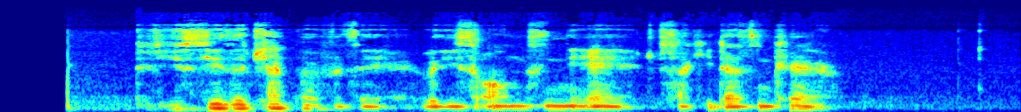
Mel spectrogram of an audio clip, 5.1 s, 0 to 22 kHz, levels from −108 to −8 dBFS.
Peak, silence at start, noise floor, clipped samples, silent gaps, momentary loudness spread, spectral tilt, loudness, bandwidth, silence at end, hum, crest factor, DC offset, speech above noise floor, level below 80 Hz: -12 dBFS; 0.7 s; -72 dBFS; under 0.1%; none; 12 LU; -4.5 dB/octave; -31 LUFS; 9.8 kHz; 0.95 s; none; 20 dB; under 0.1%; 41 dB; -66 dBFS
